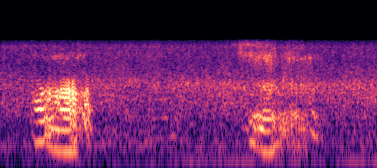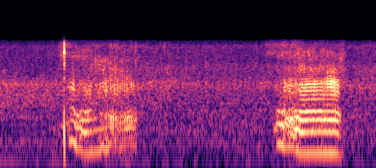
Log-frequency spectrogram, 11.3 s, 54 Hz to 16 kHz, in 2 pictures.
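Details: Four slow, rumbling snores, about 20 a minute, each a rough buzzing breath of about a second with quiet between; ordinary snoring.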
